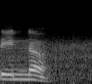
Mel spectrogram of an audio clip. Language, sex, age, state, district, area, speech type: Punjabi, female, 45-60, Punjab, Mohali, urban, read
